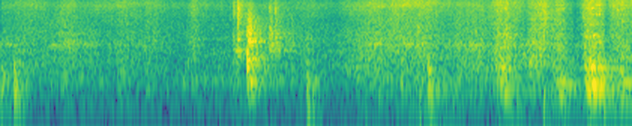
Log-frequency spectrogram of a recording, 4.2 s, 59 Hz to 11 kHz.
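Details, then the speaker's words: 2009 Subaru Forester with burning smell and power loss, serpentine belt cut off, engine hot: pulley turned slowly by hand gives uneven gritty rasping in bursts; A/C compressor clutch pulley bearing has completely seized. "that's making the sound it's completely completely cease"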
